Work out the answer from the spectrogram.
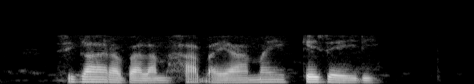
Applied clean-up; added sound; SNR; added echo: none; none; none; none.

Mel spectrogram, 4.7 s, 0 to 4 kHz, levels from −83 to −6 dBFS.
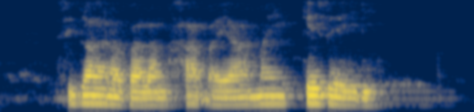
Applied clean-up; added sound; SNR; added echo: none; none; none; reverberation time 0.5 s.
